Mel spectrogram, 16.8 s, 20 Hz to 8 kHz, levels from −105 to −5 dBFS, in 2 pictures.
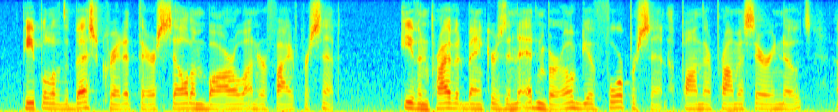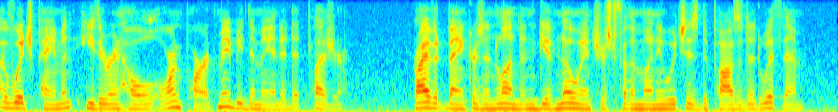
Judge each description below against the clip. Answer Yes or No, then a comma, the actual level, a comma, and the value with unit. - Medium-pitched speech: No, low, 125 Hz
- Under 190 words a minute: No, average, 195 wpm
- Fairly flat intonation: Yes, narrow, 1.9 semitones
